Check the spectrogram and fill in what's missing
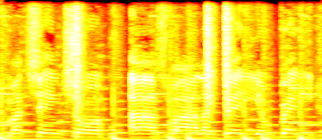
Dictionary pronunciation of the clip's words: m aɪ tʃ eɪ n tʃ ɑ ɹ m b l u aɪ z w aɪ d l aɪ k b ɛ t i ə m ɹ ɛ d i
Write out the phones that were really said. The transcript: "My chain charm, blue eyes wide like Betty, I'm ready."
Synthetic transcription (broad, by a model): m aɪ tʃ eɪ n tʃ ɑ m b u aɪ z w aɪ l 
